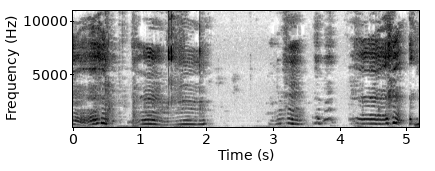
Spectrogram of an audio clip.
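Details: One-year-old breastfed boy, described as anemic, crying while being given vitamins: loud, wavering cries in bursts with brief pauses between them; ordinary infant crying.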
